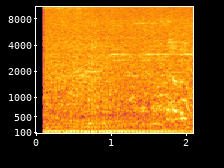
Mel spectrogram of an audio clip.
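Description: Small motorbike engines running as the bikes pass close by, a low, rapidly pulsing engine note, with voices faintly behind.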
